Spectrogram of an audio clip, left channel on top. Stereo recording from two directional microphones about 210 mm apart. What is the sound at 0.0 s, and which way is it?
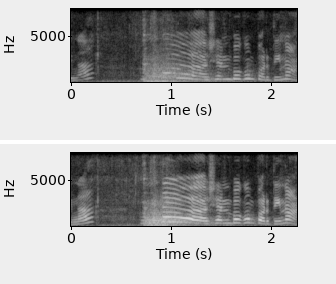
Speech, 30° right (ahead or behind).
